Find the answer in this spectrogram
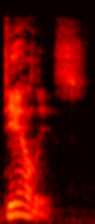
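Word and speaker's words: Dellis: Delis. How do you spell that? Delis. Dallas? D-E-L-L-I-S. Oh, D-E. L-L-I-S. Like a really bad version of Dennis.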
